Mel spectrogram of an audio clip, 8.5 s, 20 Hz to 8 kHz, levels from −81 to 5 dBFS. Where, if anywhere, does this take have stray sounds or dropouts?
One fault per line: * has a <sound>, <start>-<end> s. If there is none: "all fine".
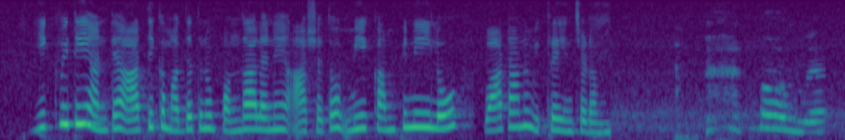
* has a laugh, 6.7-8.3 s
